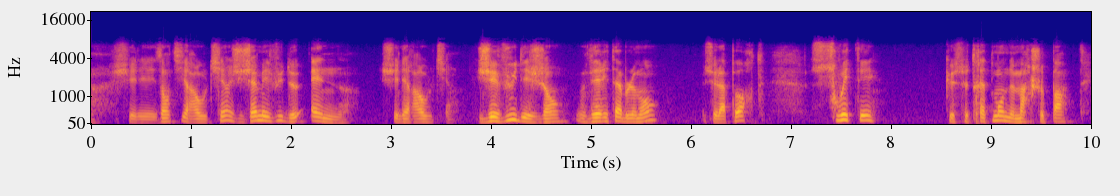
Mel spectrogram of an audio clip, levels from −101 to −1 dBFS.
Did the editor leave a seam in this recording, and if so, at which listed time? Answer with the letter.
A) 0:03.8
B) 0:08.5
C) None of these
A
